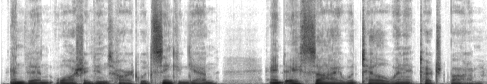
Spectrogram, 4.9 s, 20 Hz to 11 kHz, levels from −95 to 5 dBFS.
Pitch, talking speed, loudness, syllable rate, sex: 85 Hz, 195 wpm, -18 LUFS, 5.0 syllables/s, male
